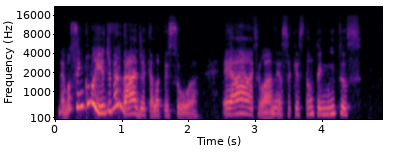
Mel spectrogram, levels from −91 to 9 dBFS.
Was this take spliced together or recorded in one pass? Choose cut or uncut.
cut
